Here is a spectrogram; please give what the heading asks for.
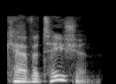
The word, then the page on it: cavitation: British English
